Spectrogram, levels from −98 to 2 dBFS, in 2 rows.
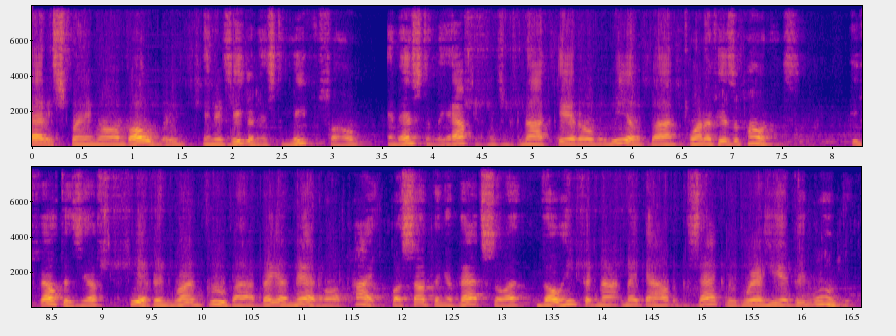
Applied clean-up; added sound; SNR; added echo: neural separator model SepFormer DNS4.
